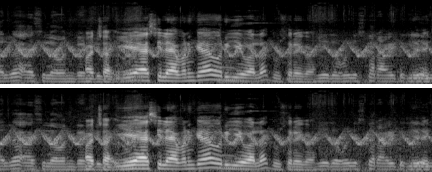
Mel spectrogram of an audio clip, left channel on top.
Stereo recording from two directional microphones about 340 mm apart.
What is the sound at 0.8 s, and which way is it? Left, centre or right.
Speech, centre.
